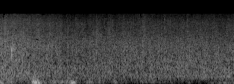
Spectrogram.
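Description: Rain pouring steadily during a club rugby reserves match, a dense continuous hiss with a couple of dull thumps near the start and no voices.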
